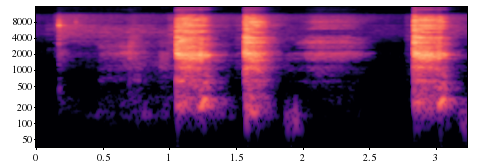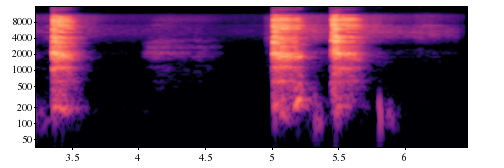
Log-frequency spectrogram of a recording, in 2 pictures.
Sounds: Cough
